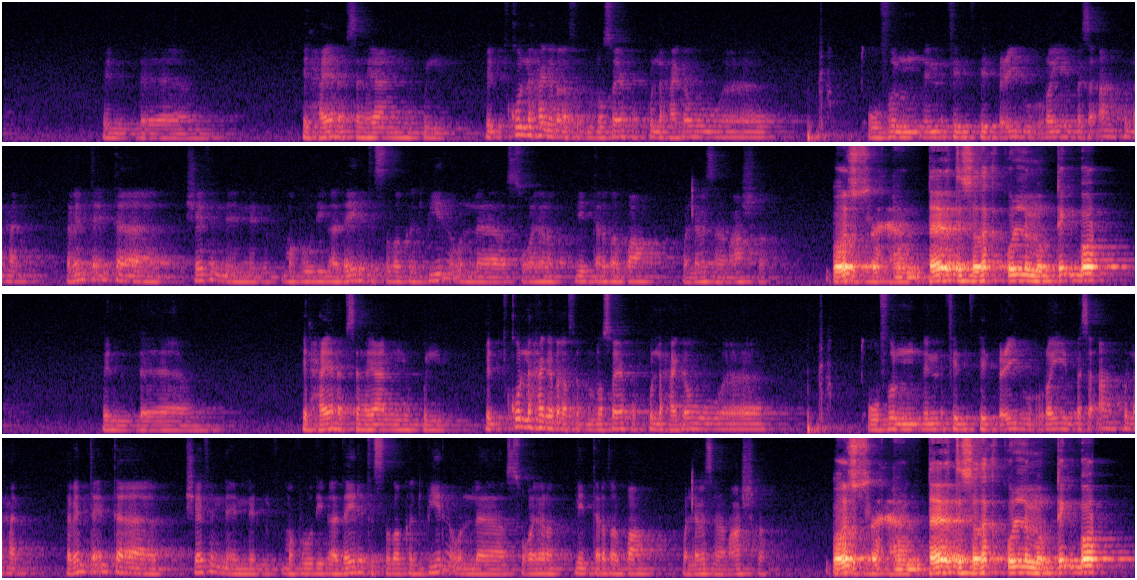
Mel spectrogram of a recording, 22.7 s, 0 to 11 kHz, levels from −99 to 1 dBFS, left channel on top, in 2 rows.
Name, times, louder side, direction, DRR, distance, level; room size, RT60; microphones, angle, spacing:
voice 1, 1.0-2.1 3.0-4.4 4.8-7.7 8.7-11.6 12.0-17.8 18.1-19.0 19.7-20.4, right 3 dB, 70° right, 0.7 m, -34 dB
voice 2, 19.6-22.3, right 1 dB, 15° right, 0.3 m, -16 dB
16.5 x 11.0 x 2.3 m
head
